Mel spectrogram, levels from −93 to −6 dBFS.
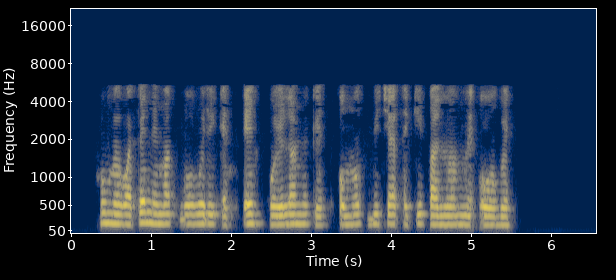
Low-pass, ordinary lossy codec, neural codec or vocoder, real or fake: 5.4 kHz; MP3, 32 kbps; codec, 16 kHz, 2 kbps, FreqCodec, smaller model; fake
